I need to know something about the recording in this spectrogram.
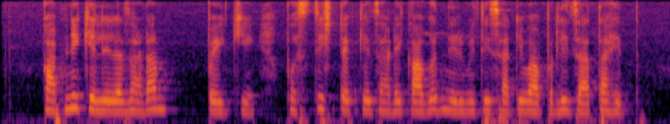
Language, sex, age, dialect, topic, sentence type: Marathi, female, 25-30, Northern Konkan, agriculture, statement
